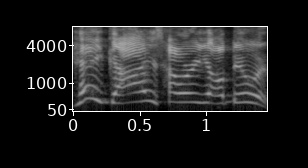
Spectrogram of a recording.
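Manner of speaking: very high voice, a whole octave up. Speaker imitates what people do, pitching their voice up an octave. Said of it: "pitch their voice up an octave".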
